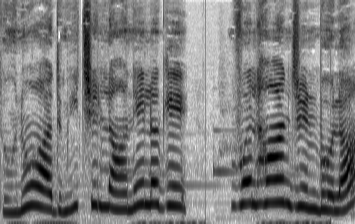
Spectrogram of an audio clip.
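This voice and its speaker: A woman narrating a scripted children's bedtime story in a gentle, slow way, addressing the kids. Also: high voice, soft background music.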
